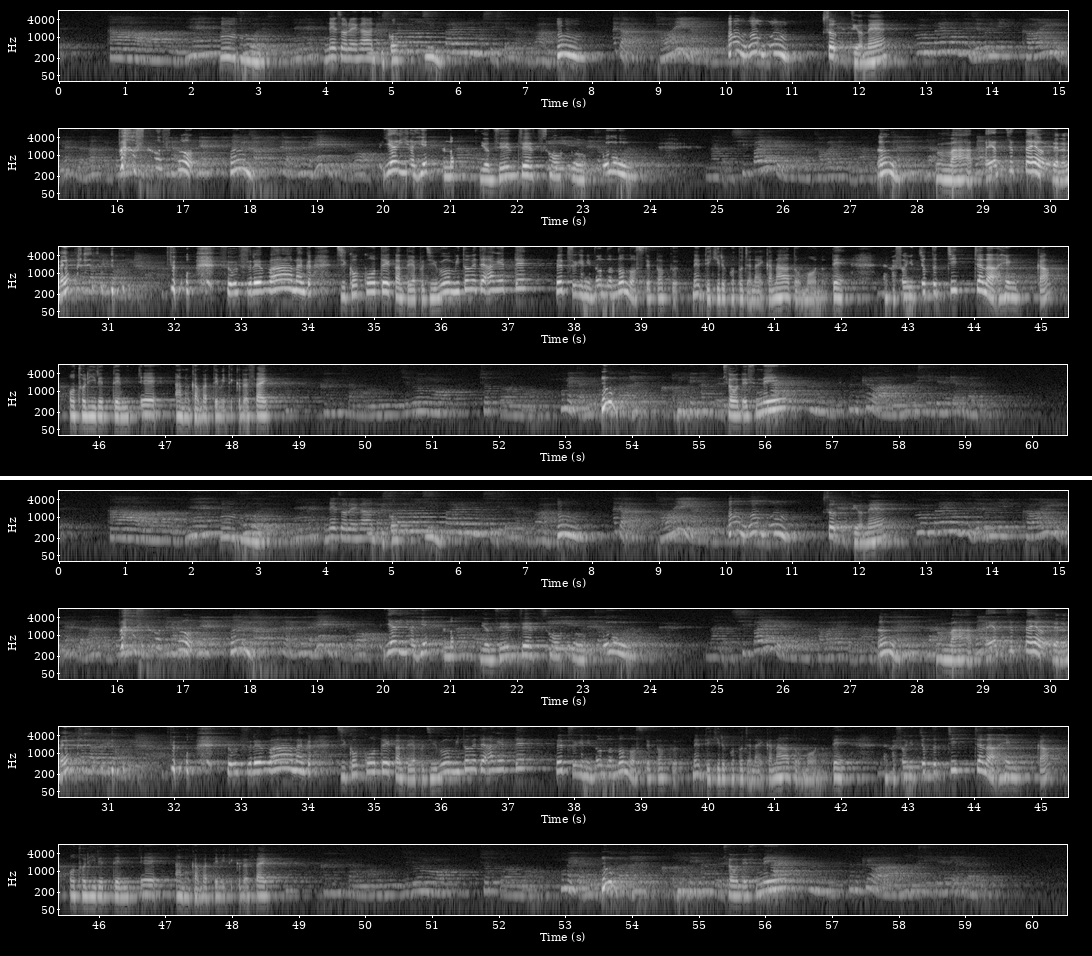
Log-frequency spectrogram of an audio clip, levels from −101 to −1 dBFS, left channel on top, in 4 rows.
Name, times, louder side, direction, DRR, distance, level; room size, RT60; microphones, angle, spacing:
voice 1, 0.7-3.8 4.6-7.4 8.3-8.7 8.9-10.7 11.6-11.8 12.8-16.4 16.7-17.4 17.7-19.8 20.3-20.8 21.1-21.6 22.4-23.9 24.8-29.3 29.7-32.0 38.2-38.9 42.5-43.4 46.3-46.7 48.8-48.9 49.3-51.3 51.7-54.2 54.4-55.4 56.0-56.3 56.7-59.3, equal, 70° left, -8 dB, 2.5 m, -47 dB
voice 2, 2.4-3.1 4.0-5.1 5.5-5.7 7.5-7.9 10.0-11.0 11.5-12.5 16.0-17.2 17.7-18.0 20.0-21.1 21.4-23.0 23.3-23.8 27.4-27.8 28.3-29.2 29.6-30.7 31.9-37.3 37.7-45.2 45.6-48.6 53.5-53.8 55.5-56.3, left 6 dB, 90° left, 17 dB, 0.4 m, -32 dB
17.0 x 6.4 x 6.1 m, 2.3 s
head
